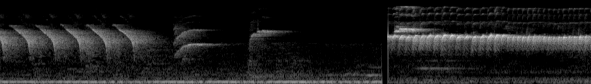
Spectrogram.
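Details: Singing canary: a series of quick descending whistled slurs, a few lower slurred notes, then a long, steady high trill, over a constant low hum.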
